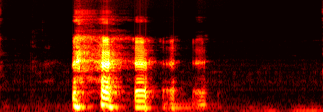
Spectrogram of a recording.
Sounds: Laughter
